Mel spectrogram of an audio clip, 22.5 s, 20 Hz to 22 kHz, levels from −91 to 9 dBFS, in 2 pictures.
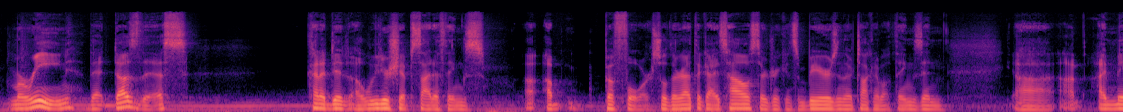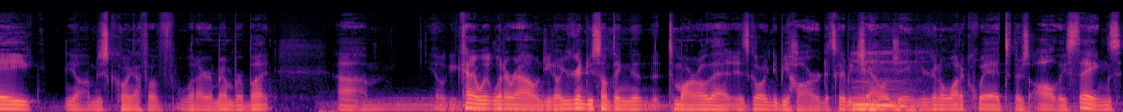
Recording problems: low rumble; faint; throughout; 25 dB below the speech

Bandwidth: 14.5 kHz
